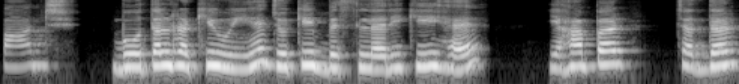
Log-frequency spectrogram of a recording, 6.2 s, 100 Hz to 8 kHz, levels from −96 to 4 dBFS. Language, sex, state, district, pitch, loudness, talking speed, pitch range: Hindi, female, Uttar Pradesh, Muzaffarnagar, 255 Hz, -14 LUFS, 125 wpm, 240-270 Hz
